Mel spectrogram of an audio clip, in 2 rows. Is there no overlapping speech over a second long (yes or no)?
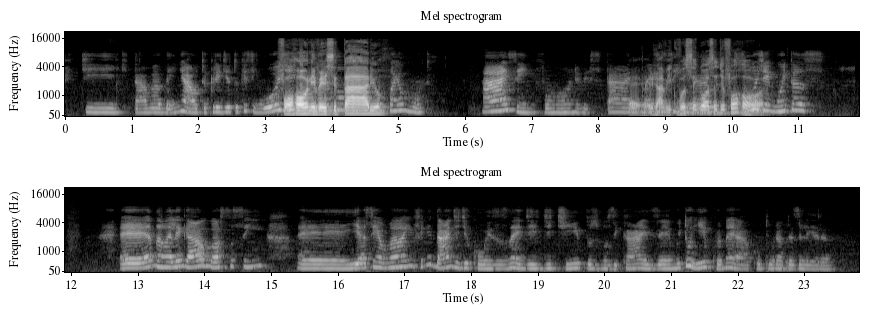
no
